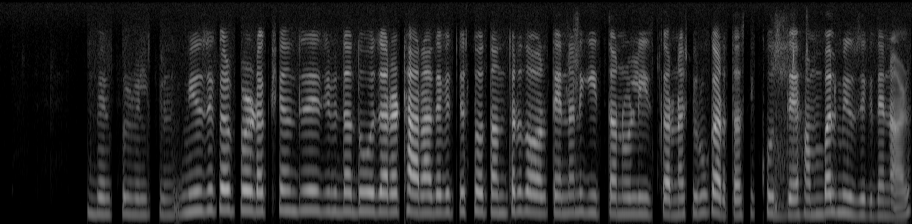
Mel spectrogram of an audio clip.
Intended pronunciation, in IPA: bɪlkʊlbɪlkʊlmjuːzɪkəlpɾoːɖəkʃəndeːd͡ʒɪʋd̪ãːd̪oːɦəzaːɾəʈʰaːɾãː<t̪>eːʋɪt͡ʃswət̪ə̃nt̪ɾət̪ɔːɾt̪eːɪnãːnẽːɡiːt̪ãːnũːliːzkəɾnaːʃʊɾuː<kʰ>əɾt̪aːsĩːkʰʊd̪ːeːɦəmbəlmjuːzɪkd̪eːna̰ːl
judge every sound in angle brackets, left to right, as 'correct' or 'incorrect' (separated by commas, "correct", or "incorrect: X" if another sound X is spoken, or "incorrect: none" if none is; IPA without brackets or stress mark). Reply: incorrect: d̪, incorrect: k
